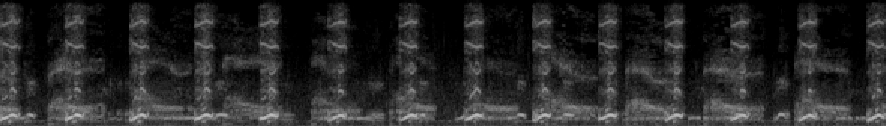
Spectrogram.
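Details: White-breasted waterhen lure call for wild birds: a steady run of rasping upward-inflected notes, about two each second, with fainter overlapping notes in the background.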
